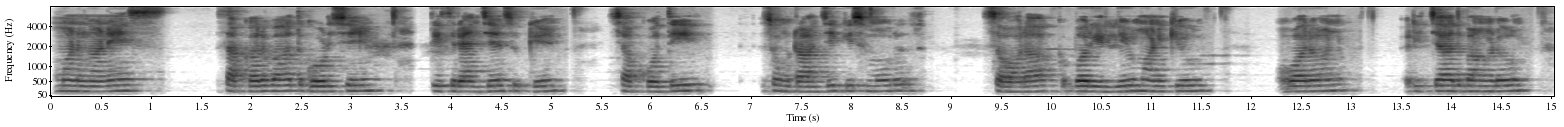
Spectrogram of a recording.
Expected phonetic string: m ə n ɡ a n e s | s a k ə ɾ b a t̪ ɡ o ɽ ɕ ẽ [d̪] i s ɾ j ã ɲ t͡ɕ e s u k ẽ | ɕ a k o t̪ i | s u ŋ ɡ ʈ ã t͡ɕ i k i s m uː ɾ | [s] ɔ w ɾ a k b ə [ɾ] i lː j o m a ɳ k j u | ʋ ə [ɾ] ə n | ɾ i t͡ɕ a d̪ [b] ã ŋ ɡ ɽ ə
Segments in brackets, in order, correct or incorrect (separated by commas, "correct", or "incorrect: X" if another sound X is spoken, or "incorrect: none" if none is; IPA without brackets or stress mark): incorrect: t̪, correct, correct, correct, correct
